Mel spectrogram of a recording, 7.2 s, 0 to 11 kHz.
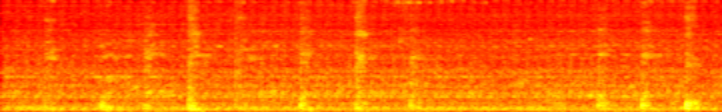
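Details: Yamaha Virago 1100 V-twin during valve adjustment and carburetor synchronization, warm and running with the air filter off; lumpy idle with sharp irregular intake pops every second or so.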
